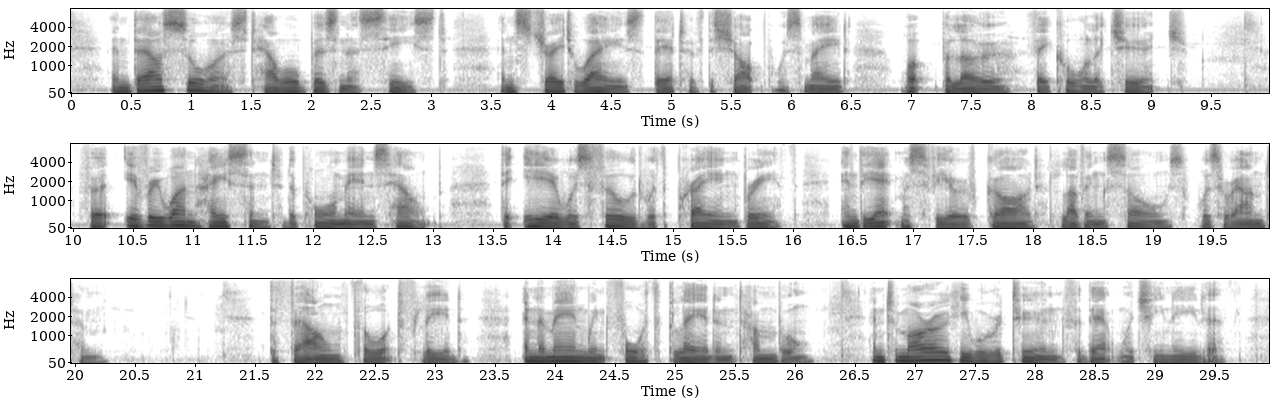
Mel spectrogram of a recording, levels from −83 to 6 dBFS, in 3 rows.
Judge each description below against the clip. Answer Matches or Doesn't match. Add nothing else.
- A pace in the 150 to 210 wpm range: Doesn't match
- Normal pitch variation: Matches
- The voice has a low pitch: Matches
